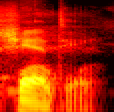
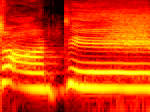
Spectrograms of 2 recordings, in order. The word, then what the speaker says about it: Shanti: It must drive you crazy when someone says shanty. You know, the passive part of me sometimes is just like, fuck it, I'll let them. But then I'm like, no, Tom needs to know how to say my name right. I said it right. I didn't say it right when I went on stage, but afterwards. I should have yelled it from the audience. It's Shanti. Shanti.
